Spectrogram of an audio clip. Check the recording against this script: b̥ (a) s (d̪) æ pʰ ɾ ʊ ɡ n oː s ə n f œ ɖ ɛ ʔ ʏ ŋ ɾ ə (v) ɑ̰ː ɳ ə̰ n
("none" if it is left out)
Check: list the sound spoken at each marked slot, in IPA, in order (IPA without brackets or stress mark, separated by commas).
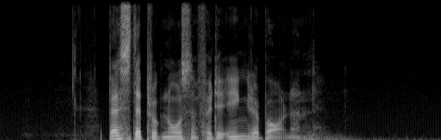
ɛ, t̪, b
